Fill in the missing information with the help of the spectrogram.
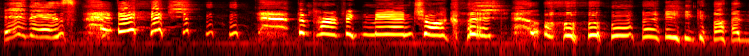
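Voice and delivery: high squeals of laughter between words; cracking up. Real, not acted. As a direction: talk through a real laughing fit. Cracking up at chocolate man.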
